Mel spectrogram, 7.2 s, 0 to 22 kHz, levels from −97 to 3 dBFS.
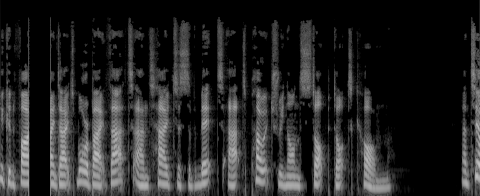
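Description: A speech clip with a rebuffering stall from 0.43 to 0.76 s, just before "out more about that": the player ran dry, paused about 0.33 s, then resumed exactly where it stopped, unlike a dropout, which loses audio.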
